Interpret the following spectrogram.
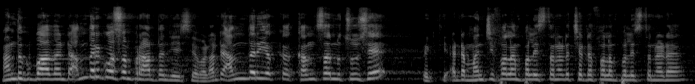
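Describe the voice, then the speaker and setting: A man preaching a sermon, throwing questions at the congregation and swinging between loud shouts and low murmurs. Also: quick pace, long reverb tail.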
